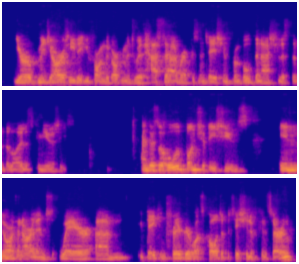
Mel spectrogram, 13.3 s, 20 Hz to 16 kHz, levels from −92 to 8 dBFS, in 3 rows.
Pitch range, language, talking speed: 80-95 Hz, English, 185 wpm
